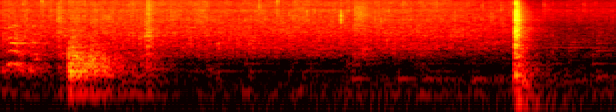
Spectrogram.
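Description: Chickpea and kale curry in a pan, a low steady sizzle and bubbling with a couple of sharp utensil clinks or stirring knocks near the start and one loud clank later; no voices.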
